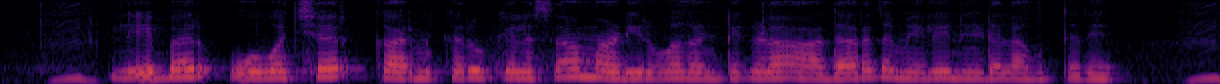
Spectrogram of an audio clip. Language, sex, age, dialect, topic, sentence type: Kannada, female, 18-24, Mysore Kannada, banking, statement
